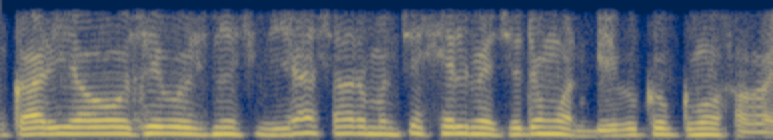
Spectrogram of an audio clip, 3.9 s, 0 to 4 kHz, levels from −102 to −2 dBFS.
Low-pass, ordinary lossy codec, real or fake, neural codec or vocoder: 3.6 kHz; none; fake; codec, 16 kHz, 8 kbps, FunCodec, trained on Chinese and English, 25 frames a second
